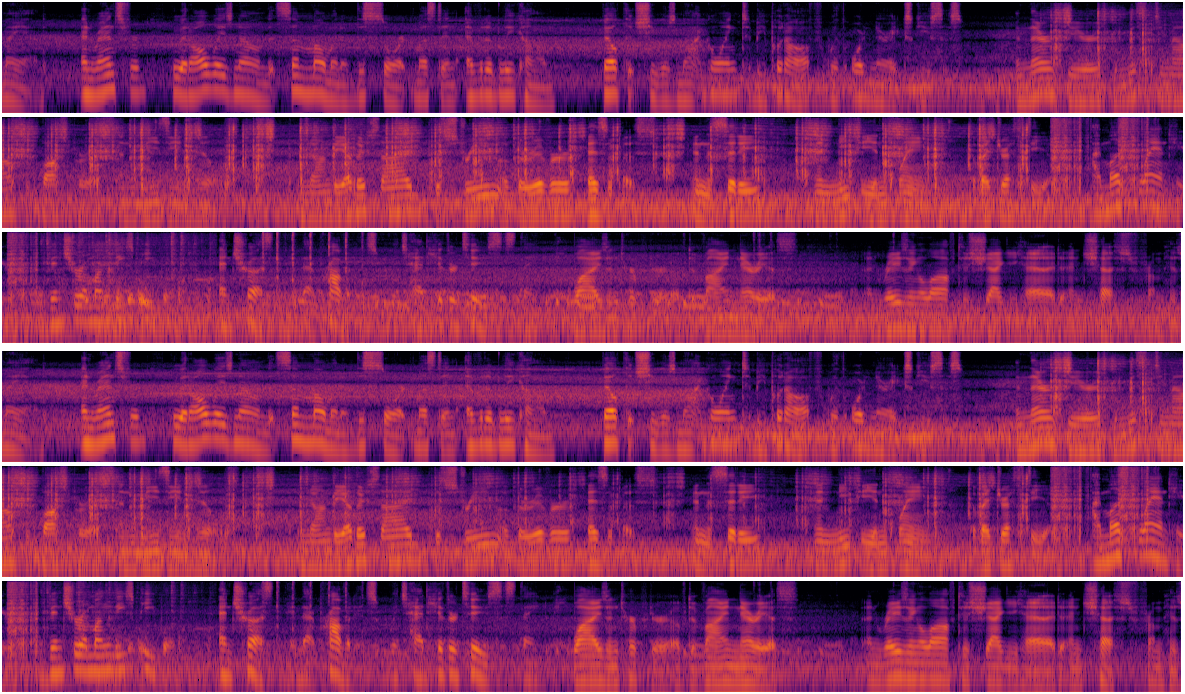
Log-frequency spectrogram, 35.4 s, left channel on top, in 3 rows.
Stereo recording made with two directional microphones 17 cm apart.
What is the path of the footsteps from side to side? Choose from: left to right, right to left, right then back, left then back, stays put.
left then back.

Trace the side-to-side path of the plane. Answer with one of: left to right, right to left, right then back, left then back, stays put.
right to left.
